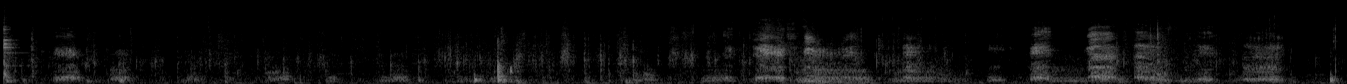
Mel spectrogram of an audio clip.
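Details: Five-week-old Australian Labradoodle puppies from a December 2020 litter play and explore in an enrichment playground, a busy overlapping jumble of short yips, squeaks and low growly grumbles from several pups, with scuffling throughout.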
